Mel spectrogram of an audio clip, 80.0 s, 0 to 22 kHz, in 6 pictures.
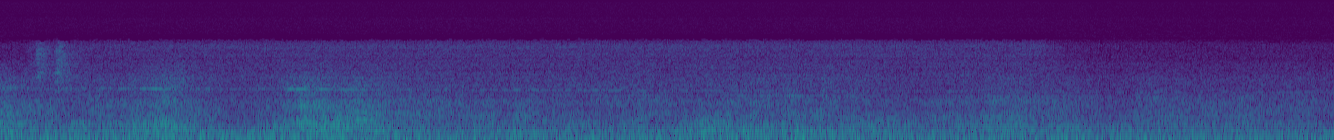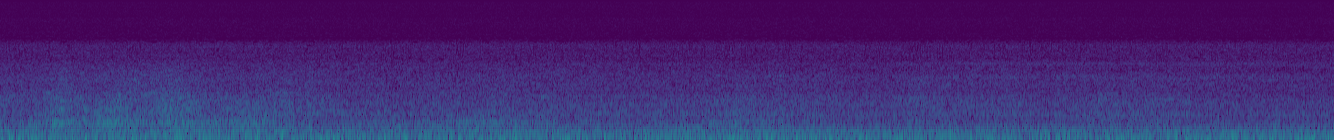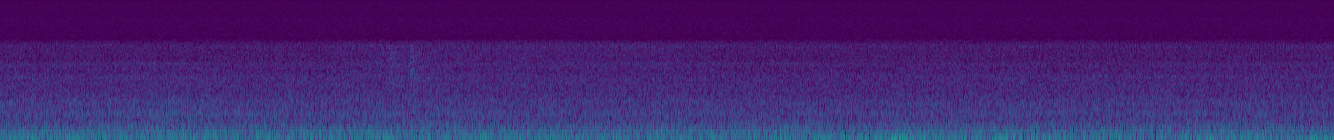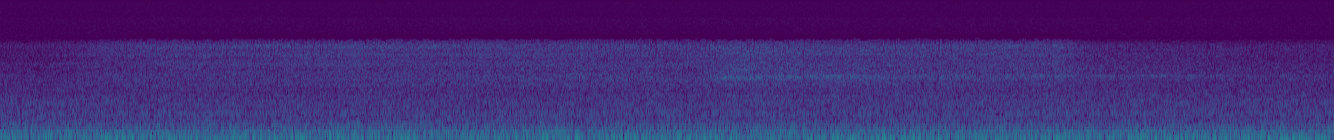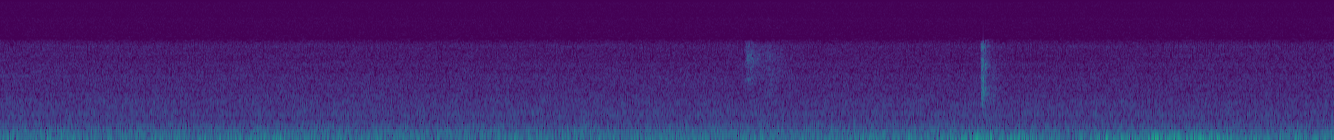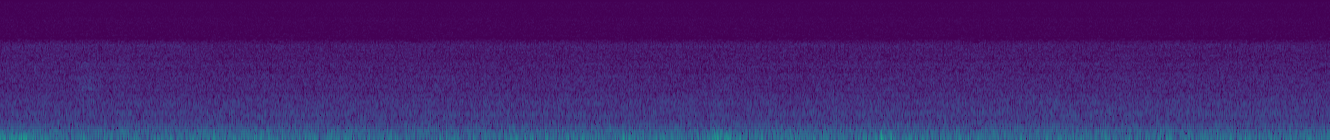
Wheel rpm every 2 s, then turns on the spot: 0, 0, 0, 0, 0, 0, 0, 0, 0, 0, 0, 0, 0, 0, 0, 0, 0, 0, 0, 0, 0, 0, 0, 0, 0, 0, 0, 0, 0, 0, 0, 0, 0, 0, 0, 0, 0, 0, 0, 0.
none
